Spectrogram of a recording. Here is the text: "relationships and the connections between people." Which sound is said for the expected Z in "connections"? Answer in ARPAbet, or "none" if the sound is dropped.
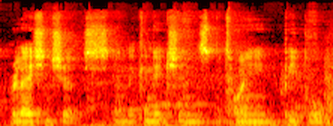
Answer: Z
